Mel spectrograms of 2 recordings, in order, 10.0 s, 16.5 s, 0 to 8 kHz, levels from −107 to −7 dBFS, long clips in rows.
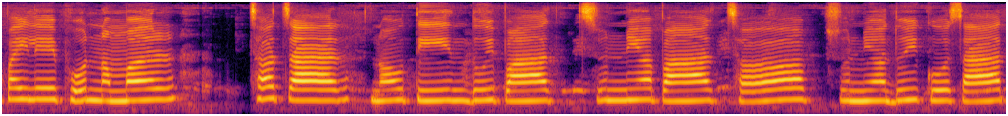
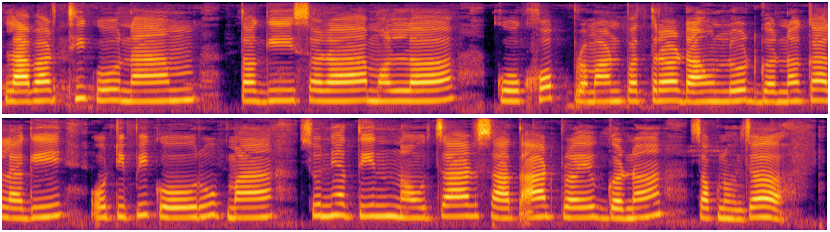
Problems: none marked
